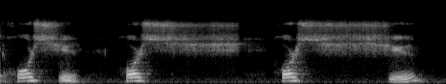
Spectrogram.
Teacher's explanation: So when you say horseshoe, horse, horseshoe, the s becomes more similar to sh. So there is an assimilation present here.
